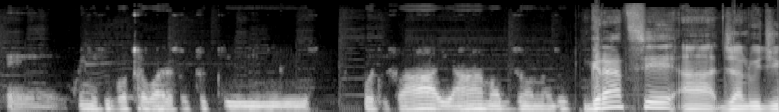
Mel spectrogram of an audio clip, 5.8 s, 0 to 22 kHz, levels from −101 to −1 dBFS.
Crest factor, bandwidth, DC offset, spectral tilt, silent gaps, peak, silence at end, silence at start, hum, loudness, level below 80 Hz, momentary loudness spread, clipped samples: 16 dB; 18 kHz; under 0.1%; -7 dB/octave; none; 0 dBFS; 0 s; 0.05 s; none; -17 LUFS; -56 dBFS; 11 LU; under 0.1%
